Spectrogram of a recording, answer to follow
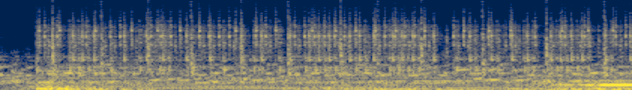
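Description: Rapid, even run of light clicks over a low, steady music bed: a soundtrack's ticking effect in an animated data graphic.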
